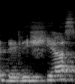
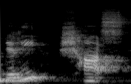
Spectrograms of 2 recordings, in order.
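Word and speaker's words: delicious: এরপর ডেলিশাস, এটাও দেখেন ভুল করে ডেলিশিয়াস বলি অথবা ডেলিসিয়াস বলি, এটা সঠিক উচ্চারণ ডেলিশাস।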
